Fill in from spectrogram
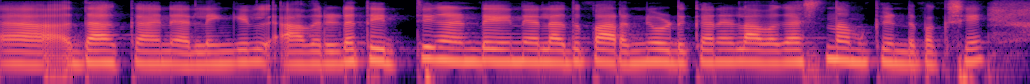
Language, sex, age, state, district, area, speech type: Malayalam, female, 18-30, Kerala, Malappuram, rural, spontaneous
